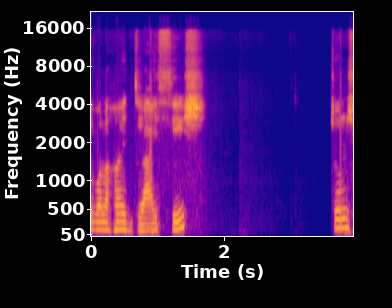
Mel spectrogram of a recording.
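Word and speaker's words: dreißig: কে বলা হয় সসি 30 কে বলা হয় ড্রাইসিস।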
